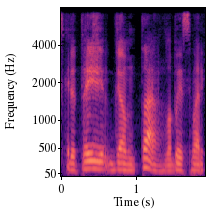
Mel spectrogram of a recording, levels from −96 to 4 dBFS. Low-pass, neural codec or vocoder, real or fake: 7.2 kHz; codec, 16 kHz in and 24 kHz out, 0.6 kbps, FireRedTTS-2 codec; fake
